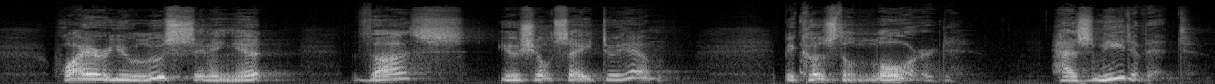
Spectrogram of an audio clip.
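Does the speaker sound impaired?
Yes: hoarseness after vocal cord surgery; post-operative check on Monday good, vocal cords look straight, hoarseness remains.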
